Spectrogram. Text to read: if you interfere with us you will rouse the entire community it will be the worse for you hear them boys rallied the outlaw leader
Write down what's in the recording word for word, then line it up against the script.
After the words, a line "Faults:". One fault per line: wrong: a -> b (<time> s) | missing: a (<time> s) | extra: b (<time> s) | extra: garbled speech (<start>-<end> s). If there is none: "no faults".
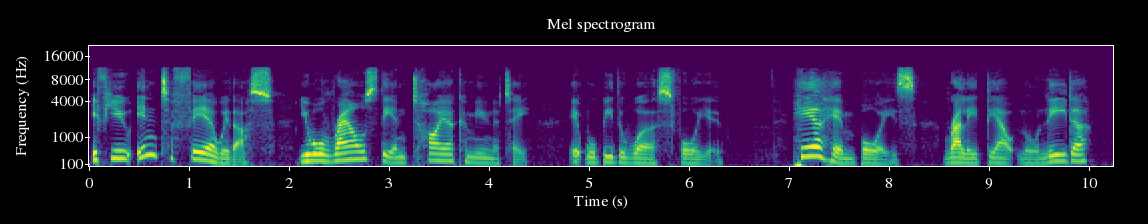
if you interfere with us you will rouse the entire community it will be the worse for you hear him boys rallied the outlaw leader
Faults:
wrong: them -> him (7.3 s)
